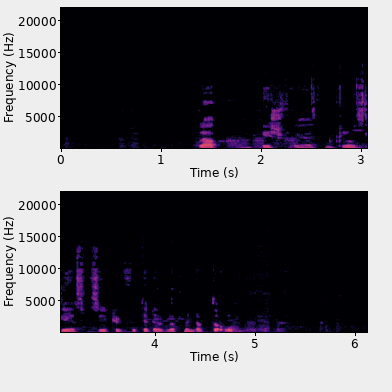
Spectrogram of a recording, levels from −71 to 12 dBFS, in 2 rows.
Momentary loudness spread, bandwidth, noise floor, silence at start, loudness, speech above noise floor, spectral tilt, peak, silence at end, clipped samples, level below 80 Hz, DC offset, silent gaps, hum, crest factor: 21 LU; 16 kHz; -67 dBFS; 1.4 s; -30 LUFS; 37 dB; -5 dB/octave; -8 dBFS; 0.8 s; under 0.1%; -66 dBFS; under 0.1%; none; none; 26 dB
